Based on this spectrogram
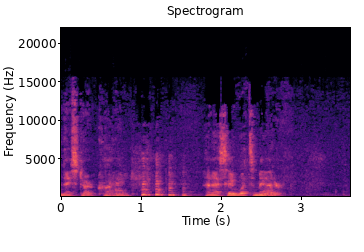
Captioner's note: giggling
